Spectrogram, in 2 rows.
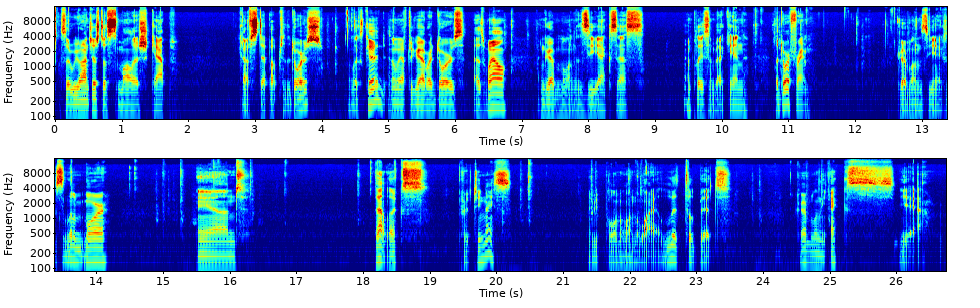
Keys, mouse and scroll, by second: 3.9 a, 4.1 Tab, 6.7 g, 10.3 middle click, 11.4-12.4 middle drag, 12.8 g, 15.2 a, 15.4 middle click, 17.4 middle click, 17.9 right click, 18.7 middle click, 20.0 g, 25.1 g.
